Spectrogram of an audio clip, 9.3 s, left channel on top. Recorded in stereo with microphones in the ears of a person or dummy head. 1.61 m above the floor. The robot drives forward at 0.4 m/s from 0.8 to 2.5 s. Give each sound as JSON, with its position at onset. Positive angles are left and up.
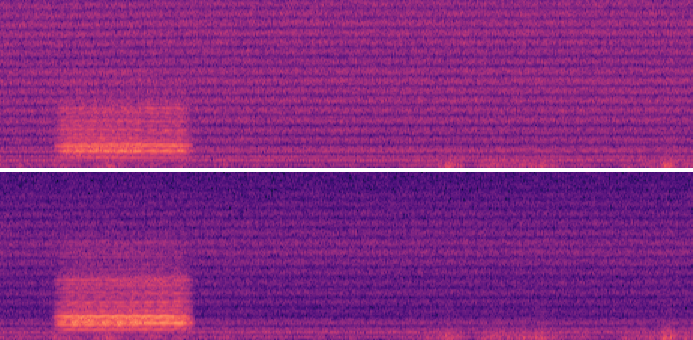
{"t": 0.0, "sound": "a drone", "side_deg": 50}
